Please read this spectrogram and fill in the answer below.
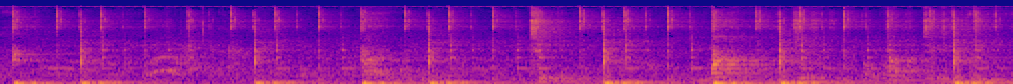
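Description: Quiet opening of a live band song: deep low hits at uneven intervals, about one a second, each with a sharp click on top.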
